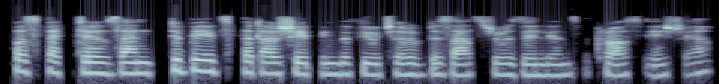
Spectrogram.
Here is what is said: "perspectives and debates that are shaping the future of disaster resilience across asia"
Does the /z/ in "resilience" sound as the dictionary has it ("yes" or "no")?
yes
